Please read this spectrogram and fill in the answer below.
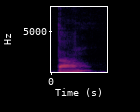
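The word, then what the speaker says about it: temps: 프랑스 현대프 에서는 이게 이제 이렇게 이렇게 되죠 땅 이것도 마찬가지로 땅이죠 땅 그러니까이 템포 영어는 영어는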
